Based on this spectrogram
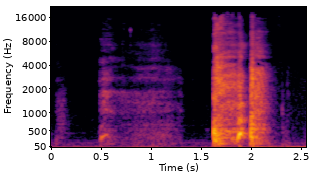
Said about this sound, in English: Excuse me for coughing.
